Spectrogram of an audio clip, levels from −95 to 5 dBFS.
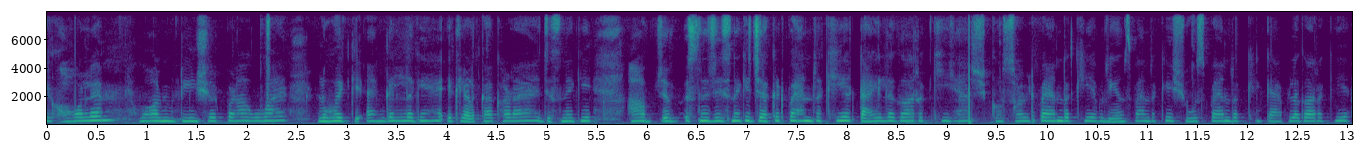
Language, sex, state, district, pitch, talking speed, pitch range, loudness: Hindi, female, Bihar, Sitamarhi, 250 Hz, 225 wpm, 235-255 Hz, -39 LUFS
